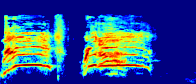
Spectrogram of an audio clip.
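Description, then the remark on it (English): Two loud, shrill screams in quick succession, a strangled, squealing cry like a pig's, the second drawn out longer before it cuts off into silence. “So cries a pig prepared to the spit.”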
